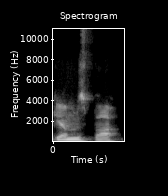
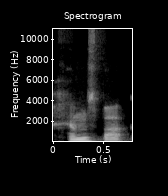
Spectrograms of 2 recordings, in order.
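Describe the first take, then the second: First: It begins with a plain hard G sound. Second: It begins with a coughing, throaty H sound. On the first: "it looks like gemsbok" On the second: "they pronounce it with kind of a coughing H sound"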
